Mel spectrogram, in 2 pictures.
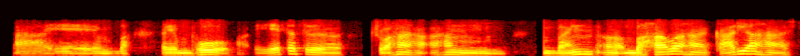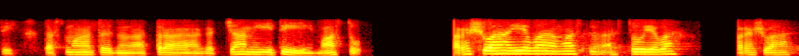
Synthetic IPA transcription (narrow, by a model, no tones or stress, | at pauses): aːebɐebʱoːeːt̪ɐs | ʃʋɐɦɐɐɦɐm | bɐŋbɐhɐʋɐɦɐ̆kaːɾjaːɦɐ̆ːst̪it̪ɐsmaːt̪ɾɐɐt̪ɾaɡɐt͡ʃːʃaːmiːt̪imaːst̪u | pɐɾɐʃʋɐɦɐeːʋɐmaːst̪ɐst̪ueːʋɐ | pɐɾɐʃʋɐɦɐ̆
